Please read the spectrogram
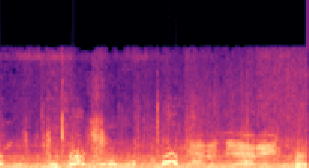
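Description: Dog yipping and whining in a few short, high, rising-and-falling cries over background music.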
